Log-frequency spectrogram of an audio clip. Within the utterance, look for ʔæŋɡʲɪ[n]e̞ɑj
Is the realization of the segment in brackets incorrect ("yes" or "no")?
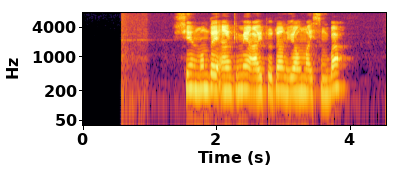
yes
